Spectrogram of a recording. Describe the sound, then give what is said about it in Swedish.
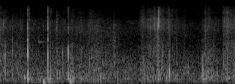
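Footsteps crunch and crackle over dry ground outdoors in the morning sun, a handful of sharp, dry snaps in an uneven walking rhythm at moderate loudness, with a soft hiss of outdoor background and no talking. “Det är torrt, man hör att det är torrt. Det knastrar.”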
